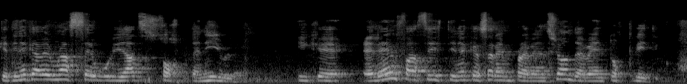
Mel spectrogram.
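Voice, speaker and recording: A man with a Venezuelan accent speaks at a high pitch, with audible room echo and noticeable background noise. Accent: Venezuelan-tinged Spanish. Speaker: security expert speaker. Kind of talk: conference presentation. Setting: video call.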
